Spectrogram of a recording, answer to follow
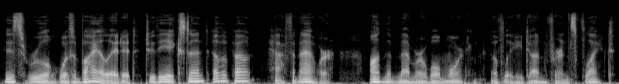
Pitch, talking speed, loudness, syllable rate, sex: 95 Hz, 195 wpm, -18 LUFS, 5.4 syllables/s, male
